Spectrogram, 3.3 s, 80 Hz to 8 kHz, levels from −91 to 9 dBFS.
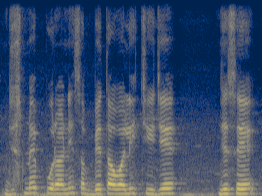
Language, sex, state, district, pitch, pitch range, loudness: Hindi, female, Rajasthan, Jaipur, 190 Hz, 180-200 Hz, -17 LUFS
